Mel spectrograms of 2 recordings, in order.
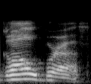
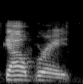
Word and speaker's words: Galbraith: know but you know over here in the states they pronounce my name gull breath which is even worse why would you pronounce it which is really truly it's galbraith it goes back to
